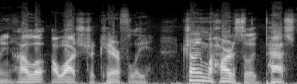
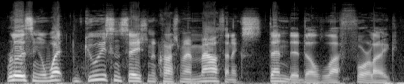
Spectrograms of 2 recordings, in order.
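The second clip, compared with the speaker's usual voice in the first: ordinary delivery, nothing marked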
